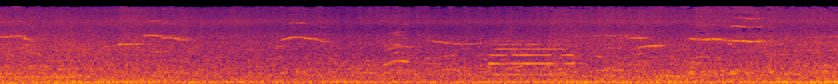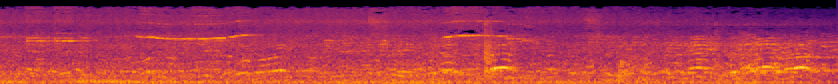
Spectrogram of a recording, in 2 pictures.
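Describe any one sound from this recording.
Floodwater rushes and roars.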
